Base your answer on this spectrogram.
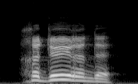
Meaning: during
- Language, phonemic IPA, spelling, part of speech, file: Dutch, /ɣəˈdyrəndə/, gedurende, preposition, Nl-gedurende.ogg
